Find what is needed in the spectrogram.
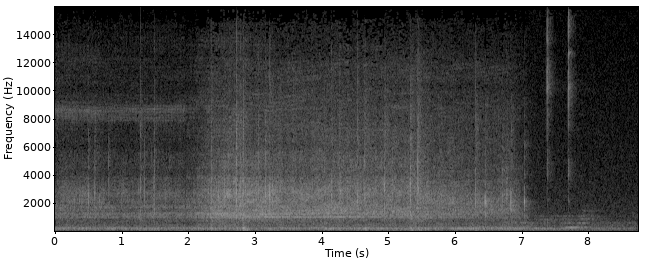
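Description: TRIX model of the ČD class 380 (Škoda 109E) electric locomotive running on track at speed step 24, its motor and four-axle drive giving a steady whir with wheel noise, louder from about two seconds in until near the end. The drive is a little louder than expected, but nothing major. A few sharp clicks near the end.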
